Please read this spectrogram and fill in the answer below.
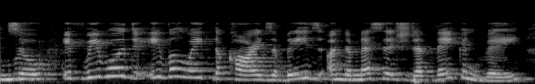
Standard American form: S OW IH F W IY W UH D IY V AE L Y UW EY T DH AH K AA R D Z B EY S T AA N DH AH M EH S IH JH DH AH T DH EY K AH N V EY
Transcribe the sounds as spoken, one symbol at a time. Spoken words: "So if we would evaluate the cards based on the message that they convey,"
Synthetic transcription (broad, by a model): S OW IH F W IY W UH D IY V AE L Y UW EY T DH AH K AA R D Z B EY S AA N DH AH M EH S IH JH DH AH T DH EY K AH N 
